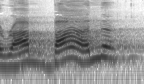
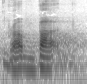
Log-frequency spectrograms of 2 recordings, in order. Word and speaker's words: Ramban: The Ramban, Rabbi Moshe ben Nachman, we put the stress at the end of the word, Ramban.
